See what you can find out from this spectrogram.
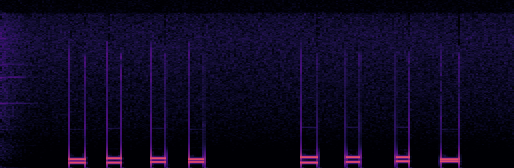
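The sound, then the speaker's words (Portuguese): A telephone number being dialed on keypad tones: eight short, evenly spaced beeps in two groups of four, separated by a brief pause, with silence around them. “Sim, e hoje eu vou ligar para um menino muito querido, o Ali.”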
